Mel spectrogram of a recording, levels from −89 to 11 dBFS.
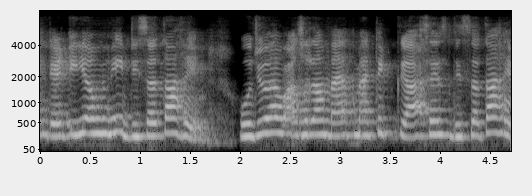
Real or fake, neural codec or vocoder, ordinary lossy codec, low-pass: fake; codec, 16 kHz, 2 kbps, X-Codec, HuBERT features, trained on LibriSpeech; none; 7.2 kHz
